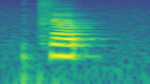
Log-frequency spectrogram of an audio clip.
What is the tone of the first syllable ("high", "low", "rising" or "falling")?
high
